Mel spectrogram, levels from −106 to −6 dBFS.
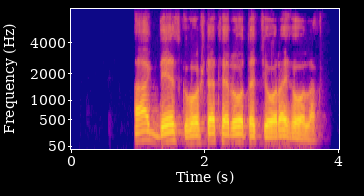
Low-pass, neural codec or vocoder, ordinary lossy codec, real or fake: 7.2 kHz; none; Opus, 32 kbps; real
